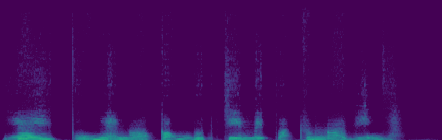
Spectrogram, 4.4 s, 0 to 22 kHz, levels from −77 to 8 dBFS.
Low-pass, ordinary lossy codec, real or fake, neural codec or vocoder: none; none; fake; codec, 44.1 kHz, 0.9 kbps, DAC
